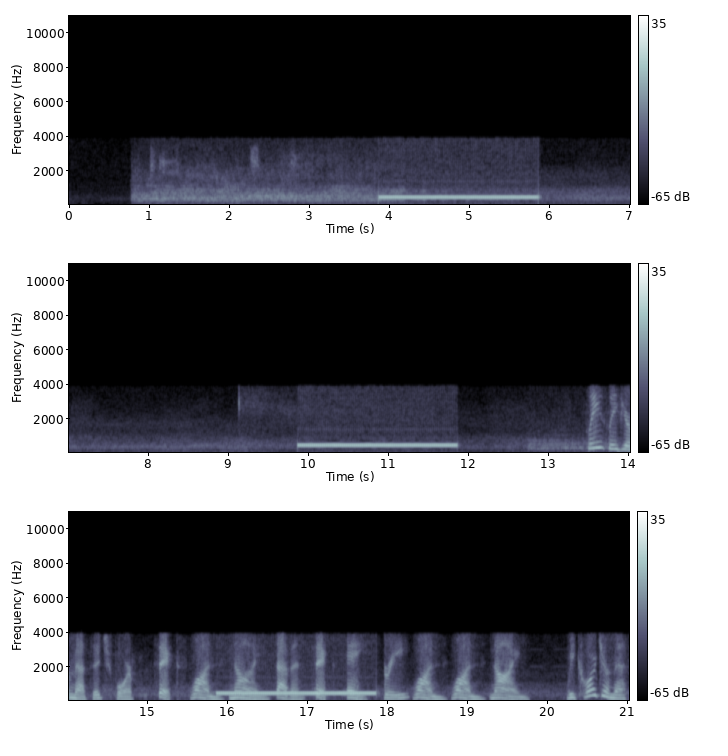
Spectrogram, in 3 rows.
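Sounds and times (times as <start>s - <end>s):
ringback tones of an outgoing phone call: 3.9s - 5.9s, 9.9s - 11.9s, 15.9s - 17.9s
speech: 13.8s - 21.0s.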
